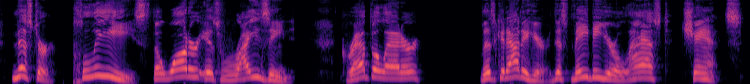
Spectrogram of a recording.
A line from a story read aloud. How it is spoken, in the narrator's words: the pilot shouted to him through the megaphone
